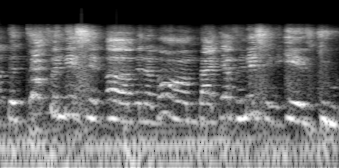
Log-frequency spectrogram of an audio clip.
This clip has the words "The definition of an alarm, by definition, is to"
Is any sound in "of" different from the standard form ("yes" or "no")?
no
